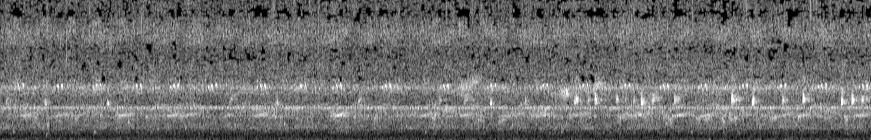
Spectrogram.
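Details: Frogs at a lake calling in a dense chorus of short, sharp, high chirping notes, repeated irregularly over a steady, shrill insect trill. Ambient night-time lake atmosphere, with no voices or music.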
